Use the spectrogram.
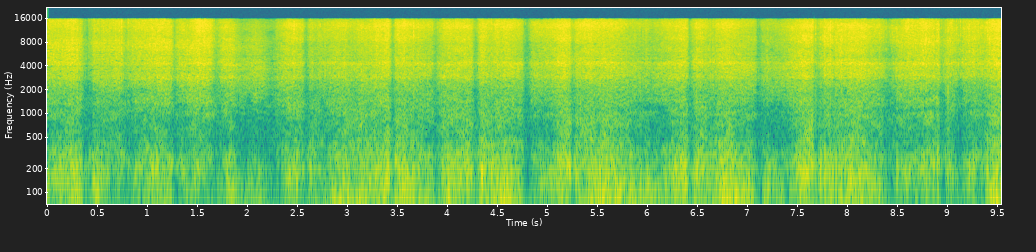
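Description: A hand-sized dry body brush with stiff natural bristles and a white handle has fingertips and a palm rubbed across its bristle face. It gives a continuous, steady scratchy rubbing with a low rumble and bright bristly hiss. Faint dips in level come with each stroke.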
